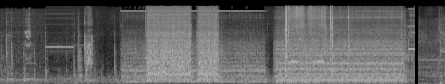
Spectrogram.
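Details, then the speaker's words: Epson printer powering off after the printhead lock (plastic piece stopping the carriage moving left) was released by power-cycling; a few clicks, bursts of motor whirring and a short buzz, then quiet; normal power-off carriage parking. "Đây là cách máy in tắt nguồn."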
